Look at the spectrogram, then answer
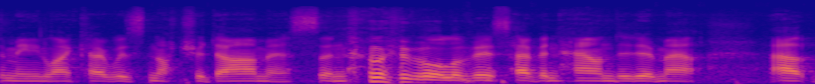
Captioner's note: laughs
